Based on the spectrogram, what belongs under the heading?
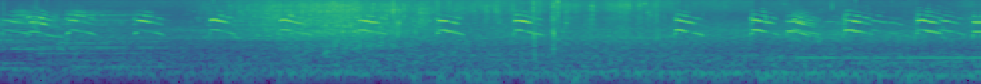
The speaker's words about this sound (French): Avec les mouettes qui tournent dans le ciel, là. On est à Cherbourg, avec en face de nous les restes des fortifications.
